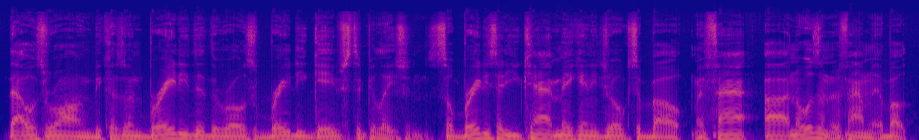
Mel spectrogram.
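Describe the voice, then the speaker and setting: A man's voice: lowish voice, fast talker, no room sound, studio quality. A man, a comedian guest on a podcast, telling stories in casual chat and swearing freely. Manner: animated storyteller, swears freely.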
